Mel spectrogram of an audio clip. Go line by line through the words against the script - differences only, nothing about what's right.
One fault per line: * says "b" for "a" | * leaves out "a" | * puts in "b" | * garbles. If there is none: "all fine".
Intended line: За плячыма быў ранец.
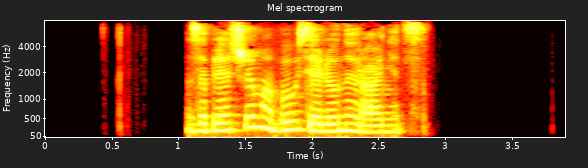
* puts in "зялёны"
